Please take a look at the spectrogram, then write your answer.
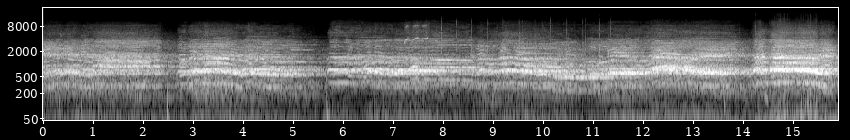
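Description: A large crowd celebrating Club Deportivo Baloncesto Cabra's title win in a provincial basketball derby in southern Córdoba loudly chants "champions" in unison, voices rising and falling in rhythmic phrases that carry on without pause for about sixteen seconds, with a brief dip before swelling again.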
